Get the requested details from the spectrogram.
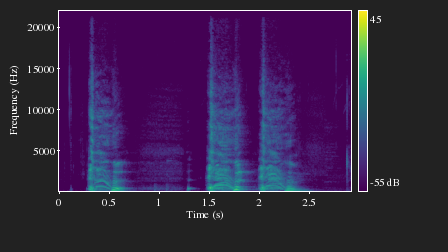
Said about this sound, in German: Huste dich mal schön aus. So fängt die Folge gut an.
